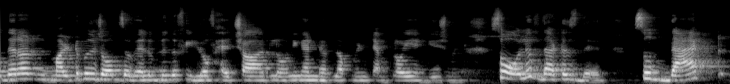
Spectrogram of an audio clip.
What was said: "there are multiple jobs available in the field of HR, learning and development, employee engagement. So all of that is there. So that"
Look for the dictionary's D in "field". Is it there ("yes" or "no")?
yes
